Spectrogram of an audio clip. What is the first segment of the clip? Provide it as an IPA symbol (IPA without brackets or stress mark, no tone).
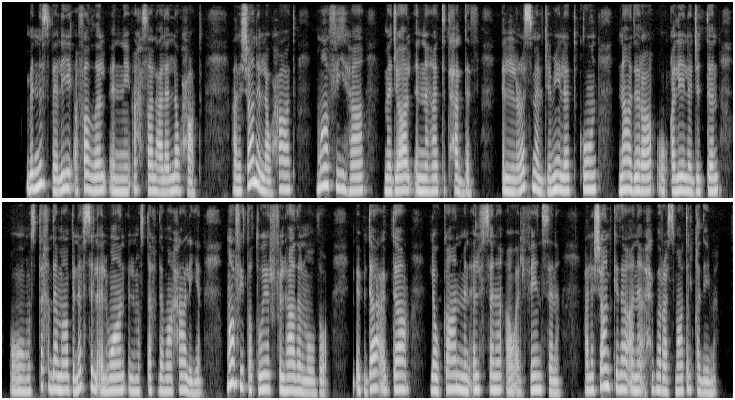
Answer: b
